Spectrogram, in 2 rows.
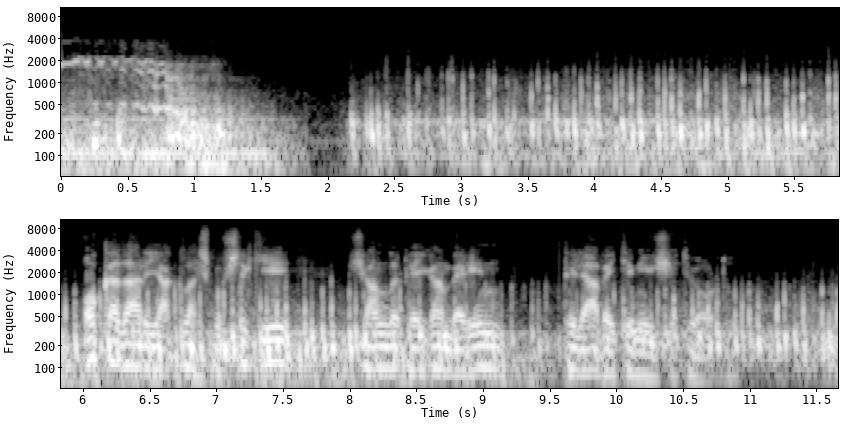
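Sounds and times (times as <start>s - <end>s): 
horse being spurred on by its rider whinnying: 0.0s - 1.4s
rapid irregular thuds: 1.0s - 11.6s
speech: 6.0s - 10.8s.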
